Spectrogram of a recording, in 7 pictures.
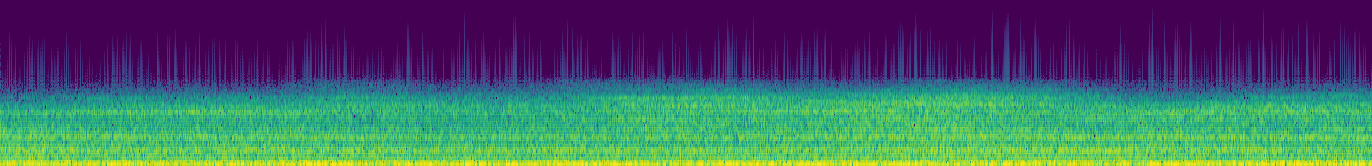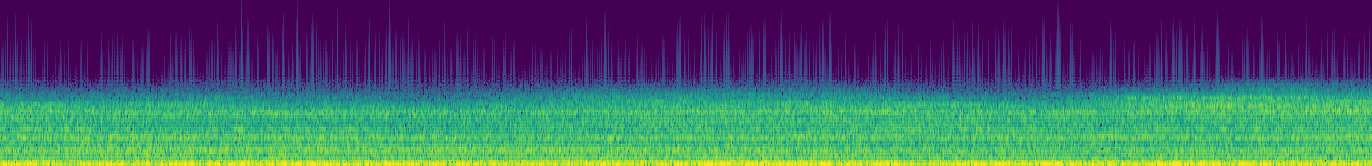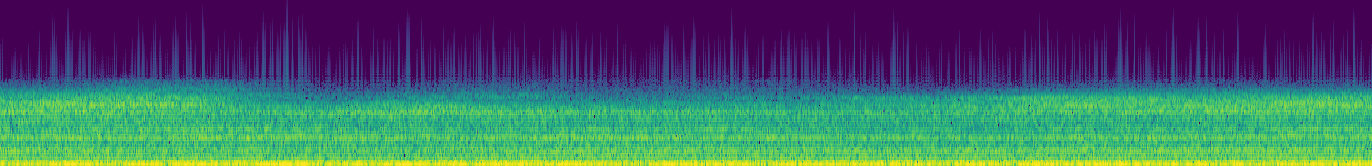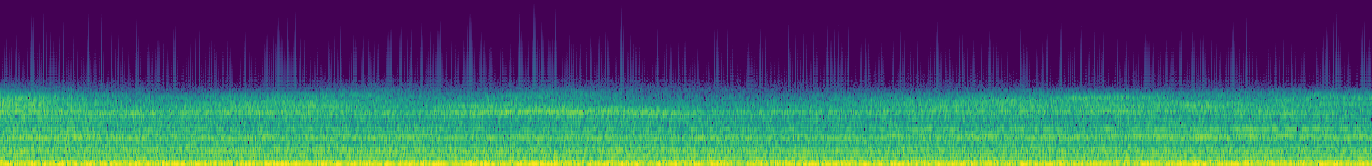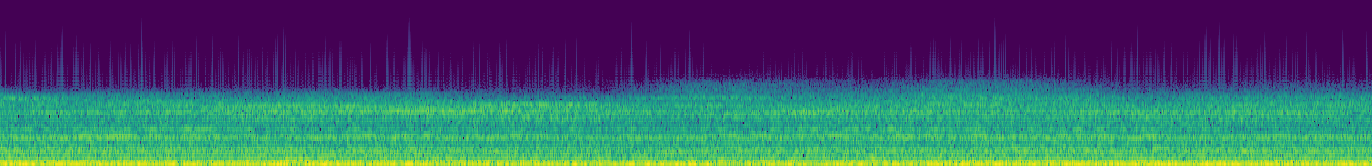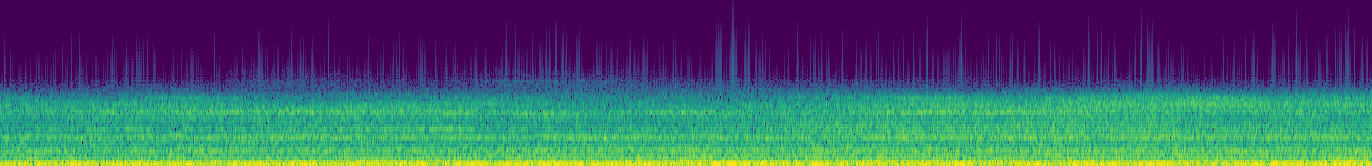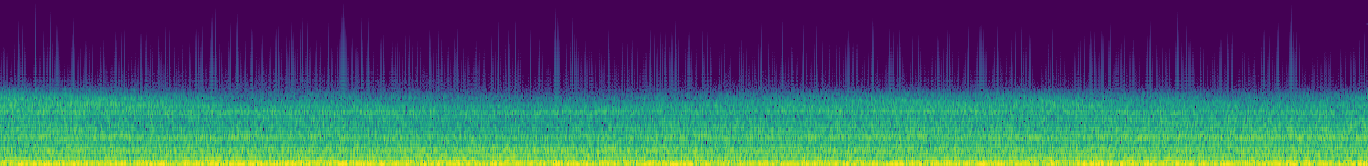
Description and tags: Sound built from bass drone mixed with delayed bells sound and wind sound. Effect is wind-like drone with subtle bells sound emerging.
